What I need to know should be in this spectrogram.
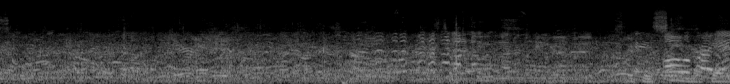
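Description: A crowd of men and women chatter and talk over one another nearby, outdoors.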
